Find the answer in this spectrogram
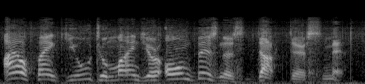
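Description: High-voiced, haughty slum landlord. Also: male voice, big pitch swings, measured pace, poor audio. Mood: haughty, defiant. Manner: haughty, dismissive. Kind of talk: old-time radio acting.

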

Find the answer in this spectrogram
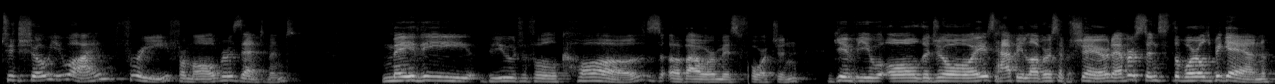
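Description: A young, witty gentleman of a Restoration comedy, acted by a man. His voice sits a little high. He speaks in ornate, mock-earnest lines with a snarky edge. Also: slow. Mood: wry. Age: young adult. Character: witty, snarky gentleman friend of a London rake. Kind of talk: stage acting in a Restoration comedy over video call. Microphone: video call.

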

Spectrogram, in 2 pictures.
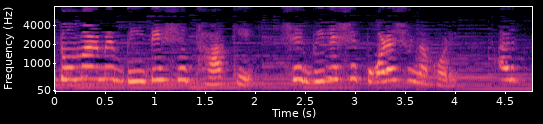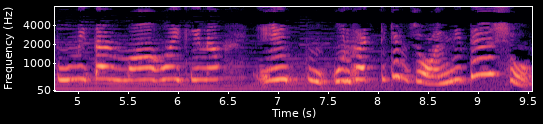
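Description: A scolding village neighbour from a cartoon, acted by a woman, has an extremely high-pitched voice. She is bossy and opinionated, nagging like someone who always knows better. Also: darkish tone. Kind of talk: dramatised cartoon dialogue.

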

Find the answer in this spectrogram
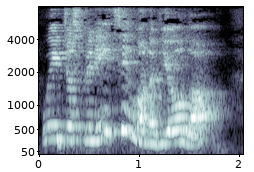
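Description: A woman's voice: high-pitched, very animated, moderate pace. A woman doing a stubborn little farm-mad girl. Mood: eager. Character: stubborn, excitable five-year-old farm-mad girl. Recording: echoey room, distant mic.

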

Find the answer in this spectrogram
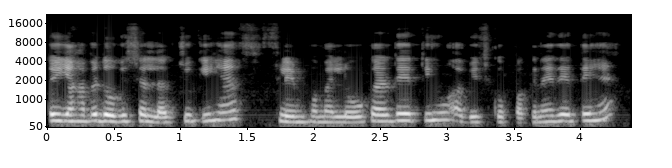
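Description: A woman talks viewers through a recipe in a patient, instructive way, step by step. Her voice is mellow and soft-edged. The sound is close and dry, with no room around it. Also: fairly high pitch, fairly quick, dry recording. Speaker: cooking channel host.

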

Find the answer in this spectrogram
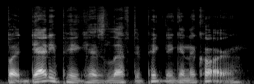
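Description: A man reading a children's storybook aloud as a storytime host, expressively and with drawn-out words. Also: low-pitched, sing-song, dark tone, husky. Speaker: storytime channel host and reader.

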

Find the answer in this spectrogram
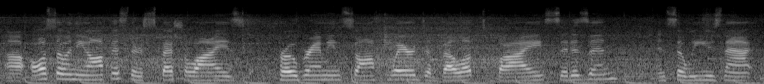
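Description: A woman's voice: medium pitch, steady tone, unhurried, background noise. A middle-aged woman, a company president, talking casually in an interview with lots of fillers and restarts, on a lapel mic. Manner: conversational, many fillers and restarts. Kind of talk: shop tour interview. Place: studio set, then machine shop floor. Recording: music bed under the voice.

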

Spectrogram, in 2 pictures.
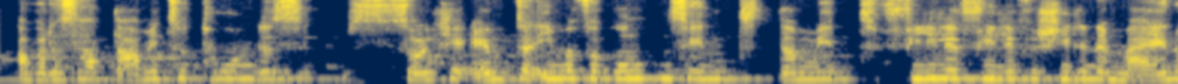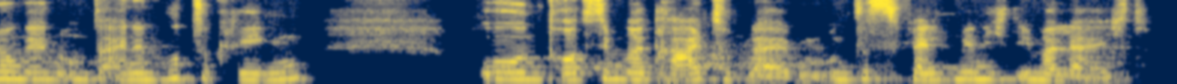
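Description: Austrian actress, 40s, reflective interview guest on a video call, measured and searching for words. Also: female voice, on the high side, darkish tone. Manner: thoughtful, searching for words with many pauses. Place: home room indoors.

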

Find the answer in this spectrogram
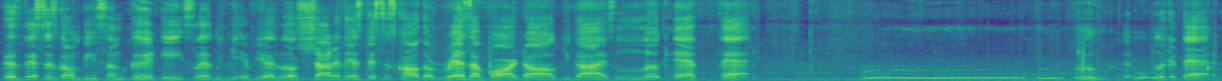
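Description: Middle-aged woman food vlogger, bright and lively, talks straight to viewers from her car. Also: sits low, a little slow, slight background noise. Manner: chatty, animated, addresses viewers as y'all. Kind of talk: casual eating vlog. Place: inside a car.

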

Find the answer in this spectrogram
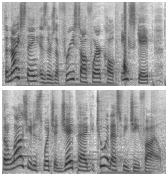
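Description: Upbeat man with a lively voice. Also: high-pitched, moderate pace, over music. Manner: upbeat, emphatic sentence openers. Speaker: woodworking channel host. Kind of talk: scripted tutorial narration. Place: large workshop with wooden walls. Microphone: lapel mic.

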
